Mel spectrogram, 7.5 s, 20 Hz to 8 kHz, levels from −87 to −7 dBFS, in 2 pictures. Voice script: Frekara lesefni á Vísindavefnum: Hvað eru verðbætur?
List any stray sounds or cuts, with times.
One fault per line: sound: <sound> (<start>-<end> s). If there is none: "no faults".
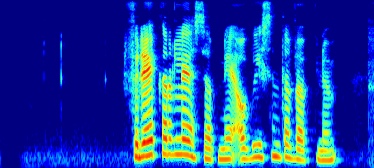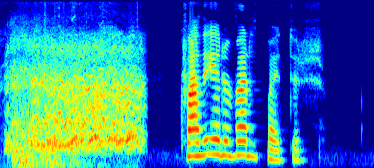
sound: laugh (3.7-5.2 s)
